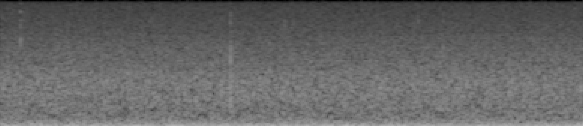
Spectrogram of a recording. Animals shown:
forest ambience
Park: Marsh-Billings-Rockefeller National Historical Park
